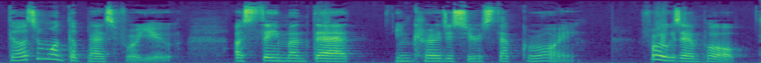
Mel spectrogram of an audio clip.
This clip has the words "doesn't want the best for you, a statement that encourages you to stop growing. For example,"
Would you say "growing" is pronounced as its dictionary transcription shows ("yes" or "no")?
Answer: yes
